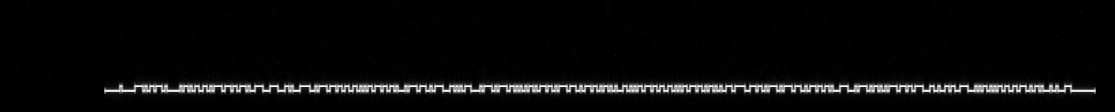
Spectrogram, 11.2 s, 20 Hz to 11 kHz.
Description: RTTY (50 baud, 450 Hz shift), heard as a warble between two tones, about 2350 Hz centre. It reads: DIE HOOGTE IS GENORMEERD EN DUS IS DAT EEN GOEDE OPLOSSING.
